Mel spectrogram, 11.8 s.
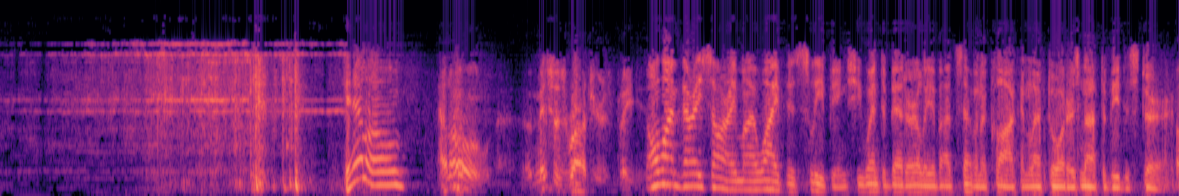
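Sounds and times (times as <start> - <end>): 
telephone ringing: 0.0 - 4.0
speech: 3.4 - 11.7.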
